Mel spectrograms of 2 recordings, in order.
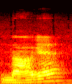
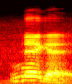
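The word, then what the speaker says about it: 那个: the filler word nega can we pronounce both naga and nega but for this usage nega is normally used confusing chinese word [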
